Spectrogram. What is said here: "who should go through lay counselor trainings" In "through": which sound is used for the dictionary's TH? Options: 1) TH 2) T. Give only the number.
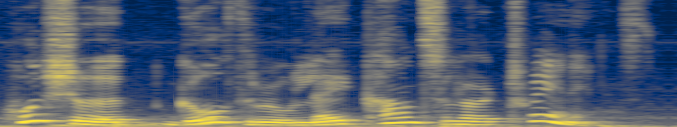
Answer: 1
